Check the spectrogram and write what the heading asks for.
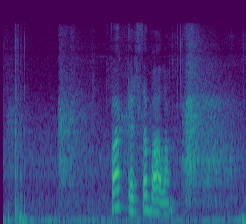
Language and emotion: Russian, neutral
